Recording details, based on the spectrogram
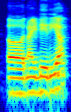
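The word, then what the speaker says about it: Cnidaria: Plate helminthes अ नाई नाइडेरिया सी इसमें silent होता है एनालिडा ठीक है सो आंसर है आपका पोरिफेरा ठीक है जी पोरिफेरा बेसिकली क्वेटिक एनिमल्स हैं।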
